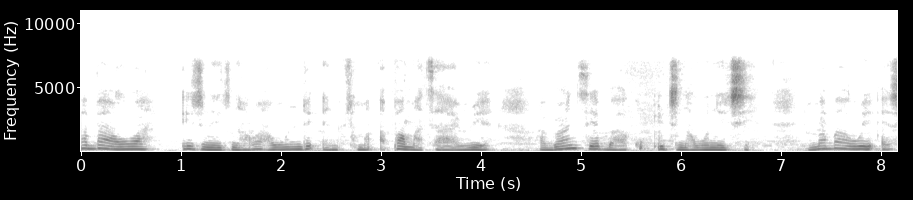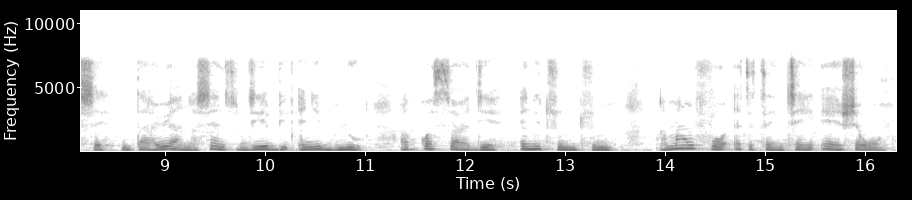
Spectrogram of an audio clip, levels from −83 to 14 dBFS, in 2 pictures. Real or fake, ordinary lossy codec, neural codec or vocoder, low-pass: real; Opus, 64 kbps; none; 7.2 kHz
